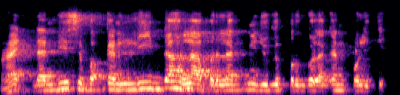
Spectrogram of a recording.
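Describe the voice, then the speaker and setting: Here a business sales coach with a Malaysian accent teaches a workshop to a live class in a brisk, fairly high, slightly bright voice that barely moves in pitch. Going back and forth between Malay and English, he checks in with "alright?" after most points and acts out short dialogues in a playful way. The recording is dull and lo-fi, in a room full of echo.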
